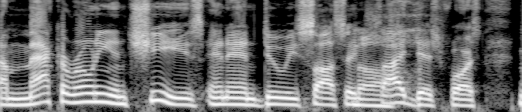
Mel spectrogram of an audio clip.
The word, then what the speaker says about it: andouille: and he ordered the Andyville sausage, not knowing how to pronounce the word andouille.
